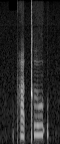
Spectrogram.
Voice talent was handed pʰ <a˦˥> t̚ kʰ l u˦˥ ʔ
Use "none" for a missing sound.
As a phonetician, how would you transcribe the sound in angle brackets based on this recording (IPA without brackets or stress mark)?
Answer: a˨˩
